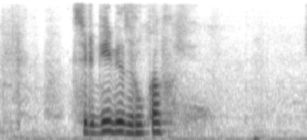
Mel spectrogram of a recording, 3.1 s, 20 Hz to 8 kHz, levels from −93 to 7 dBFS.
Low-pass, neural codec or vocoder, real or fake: 7.2 kHz; codec, 16 kHz in and 24 kHz out, 1.1 kbps, FireRedTTS-2 codec; fake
